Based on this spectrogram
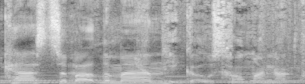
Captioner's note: podcast voice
